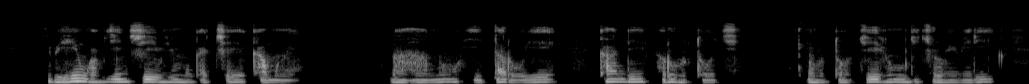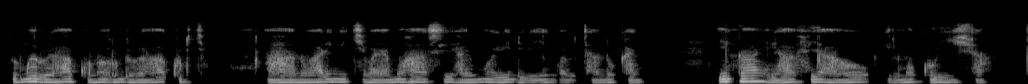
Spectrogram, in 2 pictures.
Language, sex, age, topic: Kinyarwanda, male, 18-24, agriculture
